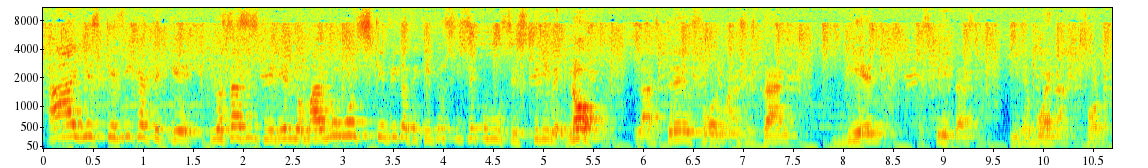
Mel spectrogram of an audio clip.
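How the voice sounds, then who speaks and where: A woman of mid pitch chats playfully on a radio show, explaining things and laughing easily. Her voice rings a little in a roomy, echoey studio. She talks in a relaxed, casual way. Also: measured pace, soft background music. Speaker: radio co-host. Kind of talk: casual chat.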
